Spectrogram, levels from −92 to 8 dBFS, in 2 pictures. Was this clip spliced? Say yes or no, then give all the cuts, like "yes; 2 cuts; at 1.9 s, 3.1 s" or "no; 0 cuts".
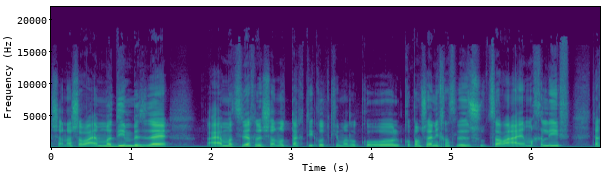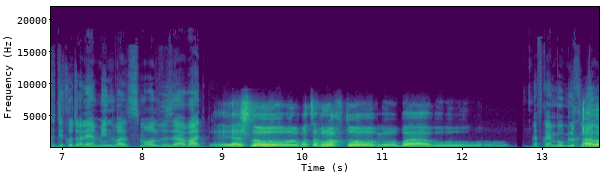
yes; 3 cuts; at 8.8 s, 10.9 s, 12.7 s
